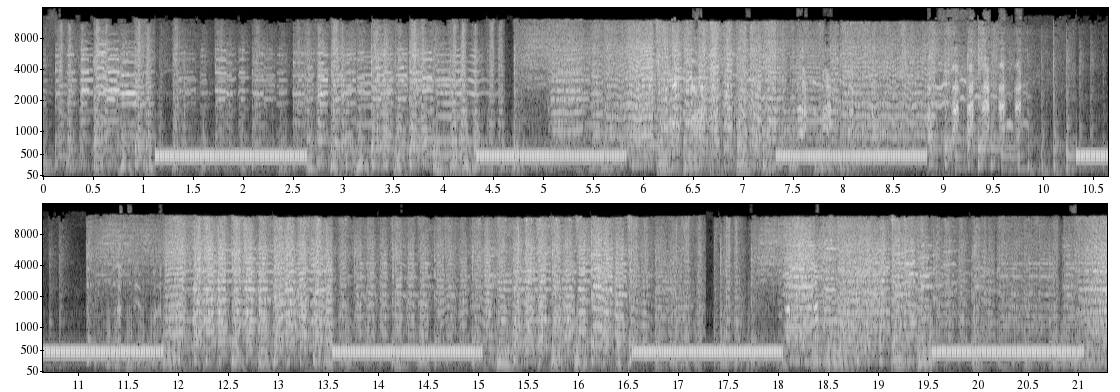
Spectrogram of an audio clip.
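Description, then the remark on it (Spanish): A steady, mid-pitched ringback tone repeats about seven times in even bursts. It is a phone ringing on an outgoing call placed on the Radio Poder radio show, heard over loud, continuous background music. “A ver, vamos a marcar de nuevo. Creo que no entró la llamada.”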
